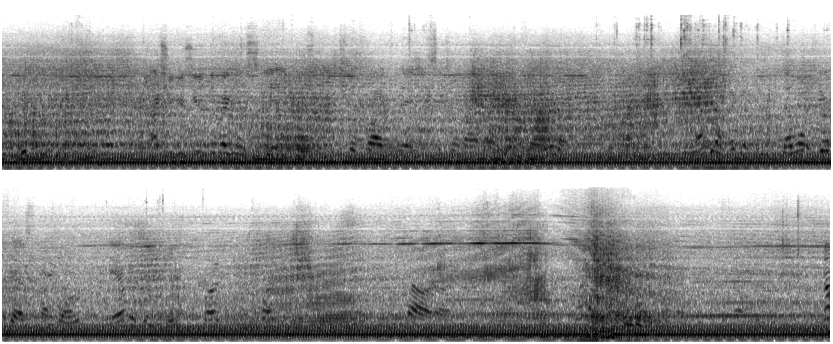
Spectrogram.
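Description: A model helicopter's engine whines steadily overhead, with rising and falling pitch as it turns.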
